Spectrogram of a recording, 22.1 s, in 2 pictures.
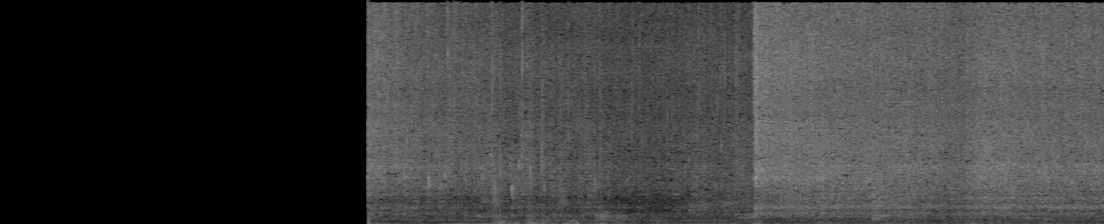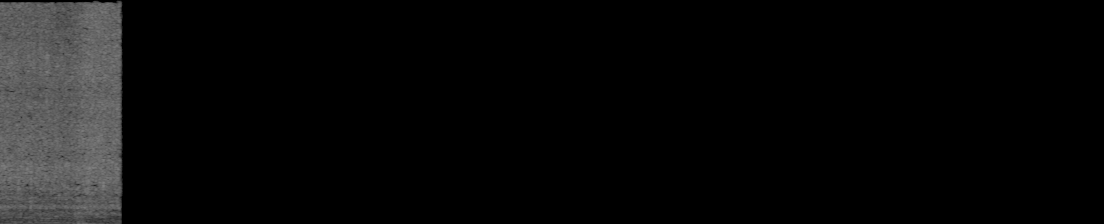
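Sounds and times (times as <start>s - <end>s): hot oil sizzling in a wok: 3.7s - 12.3s.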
